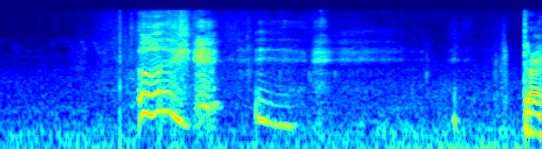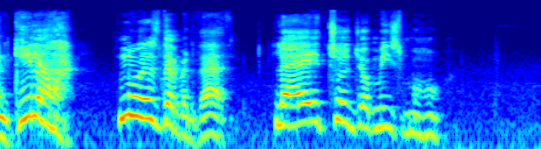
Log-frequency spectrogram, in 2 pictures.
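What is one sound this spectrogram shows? A young woman speaks emotionally nearby.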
